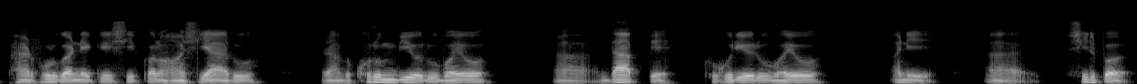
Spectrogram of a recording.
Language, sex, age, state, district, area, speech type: Nepali, male, 60+, West Bengal, Darjeeling, rural, spontaneous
